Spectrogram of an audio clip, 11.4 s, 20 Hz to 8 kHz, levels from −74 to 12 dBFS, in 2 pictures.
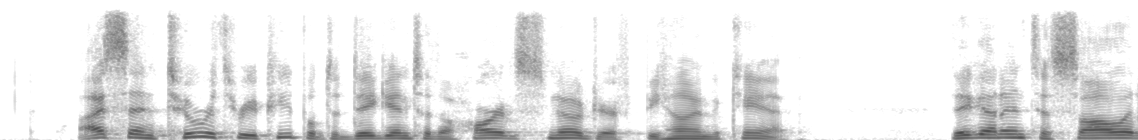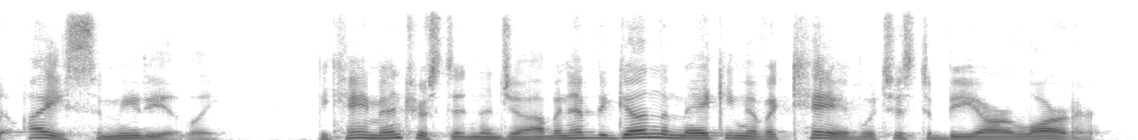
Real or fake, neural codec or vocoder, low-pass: fake; codec, 16 kHz, 2 kbps, X-Codec, HuBERT features, trained on general audio; 7.2 kHz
